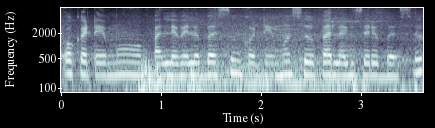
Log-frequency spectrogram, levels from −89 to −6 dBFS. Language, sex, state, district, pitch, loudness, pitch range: Telugu, female, Andhra Pradesh, Krishna, 200 Hz, -16 LUFS, 195-210 Hz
